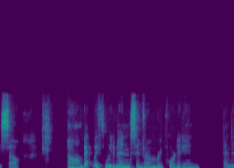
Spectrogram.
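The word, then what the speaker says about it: Wiedemann: with wamin syndrome that is the way it's pronounced according to how I researched it thought it was vitamin but I heard I'm saying wedaman so um be with wedaman syndrome reported in 10 to 22% of fetuses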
